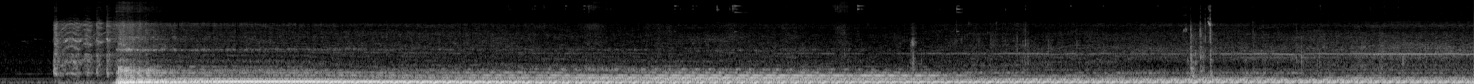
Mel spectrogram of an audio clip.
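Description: A 1996-1998 Jeep Grand Cherokee ZJ, not started for about three weeks, cranks briefly and catches, then settles into a loud, steady idle rumble that continues close by with no talk.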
